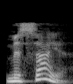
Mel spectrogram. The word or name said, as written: messiah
